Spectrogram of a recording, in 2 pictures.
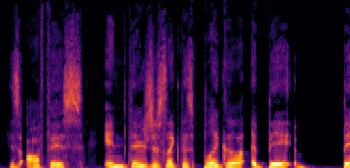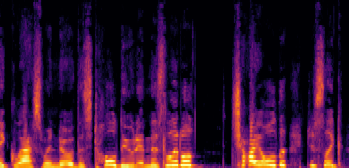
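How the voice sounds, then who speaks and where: A young woman co-hosting a casual podcast, animated and sweary, with self-mocking asides. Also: sits high, moderate pace, no room sound. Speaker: podcast co-host. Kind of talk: casual podcast chat, reading old fan fiction aloud with mocking commentary.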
